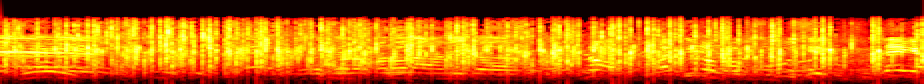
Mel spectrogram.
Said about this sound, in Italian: Applauso, onorevole. Grazie onorevole.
